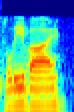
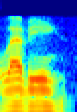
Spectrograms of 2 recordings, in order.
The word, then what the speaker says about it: Levi: And my last name is Levi. Common spelling, L-E-V-I, right? Growing up, I got Levy.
